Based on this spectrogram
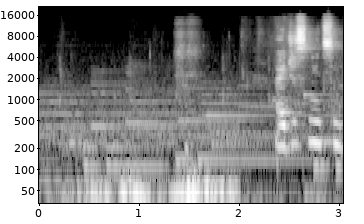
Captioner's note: laughs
